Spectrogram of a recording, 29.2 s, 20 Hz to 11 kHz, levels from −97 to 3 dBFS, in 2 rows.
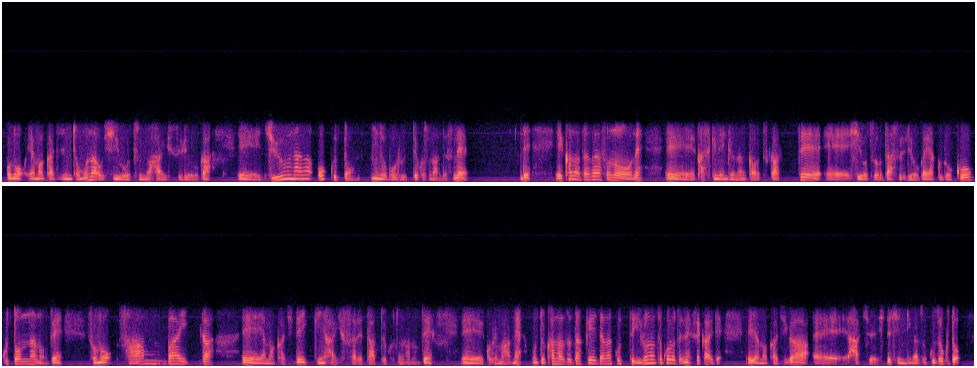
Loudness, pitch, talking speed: -27 LUFS, 165 Hz, 270 characters per minute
